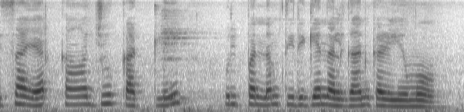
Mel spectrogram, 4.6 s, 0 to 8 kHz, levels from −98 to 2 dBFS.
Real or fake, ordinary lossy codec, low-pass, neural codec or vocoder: real; none; none; none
